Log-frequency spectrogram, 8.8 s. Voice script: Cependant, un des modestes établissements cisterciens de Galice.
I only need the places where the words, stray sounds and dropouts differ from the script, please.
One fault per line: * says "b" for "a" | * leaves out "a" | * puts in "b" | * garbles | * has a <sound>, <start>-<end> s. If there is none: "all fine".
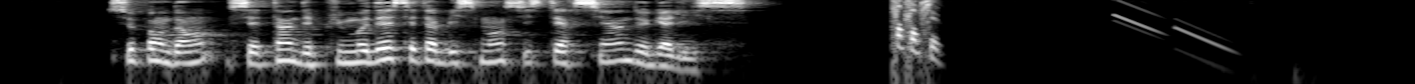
* puts in "c'est"
* puts in "plus"
* has a chirp, 5.6-5.9 s
* has a chirp, 6.9-7.8 s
